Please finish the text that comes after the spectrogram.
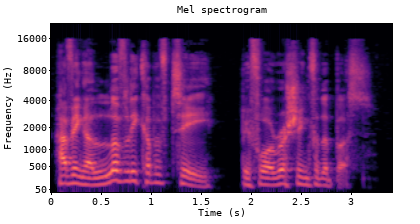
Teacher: many RP speakers in the north use /ə/ - schwa - in STRUT words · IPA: [ə]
